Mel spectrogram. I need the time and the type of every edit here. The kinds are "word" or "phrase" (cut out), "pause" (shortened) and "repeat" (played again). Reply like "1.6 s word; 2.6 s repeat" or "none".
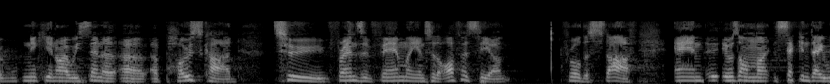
7.0 s word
